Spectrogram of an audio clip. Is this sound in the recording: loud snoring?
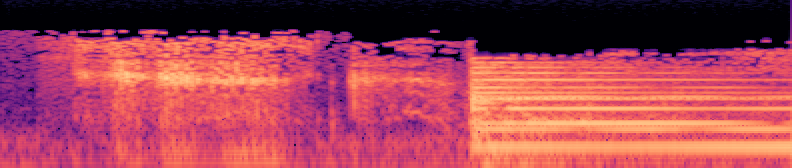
yes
